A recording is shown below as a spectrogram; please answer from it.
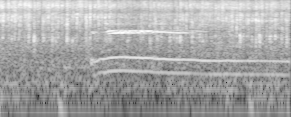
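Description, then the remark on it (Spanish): Heavy rain pours down in a dense, steady hiss on the road to Antuco at the Zapata bridge, with a sustained droning tone rising out of it partway through. “Oye, pero ahí está lloviendo fuerte, po.”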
